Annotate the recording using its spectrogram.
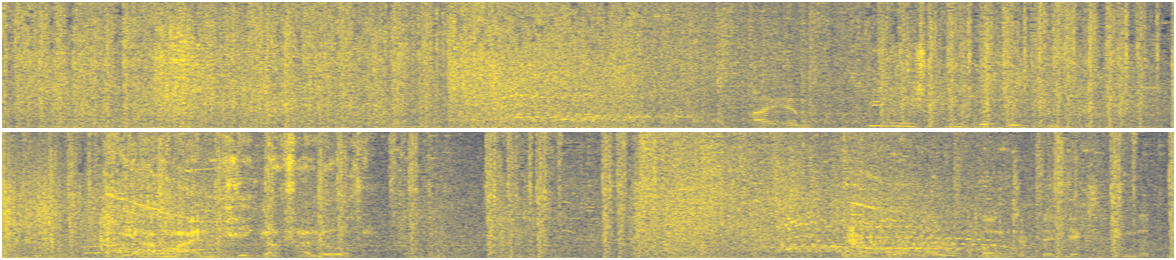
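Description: Explosions boom and rumble repeatedly.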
